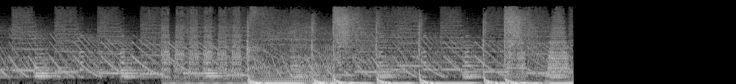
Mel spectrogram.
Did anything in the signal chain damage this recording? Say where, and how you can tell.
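Yes. A cut-off end at the buffer or storage stage: the final buffers were never written out, so at 5.73 s the sound stops mid-event and falls straight to digital silence with no decay, holding that silence for the remaining 1.6 s.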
